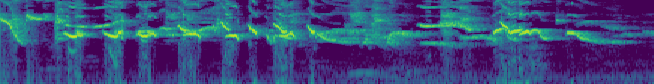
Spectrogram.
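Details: Singing oriental magpie-robin, used to train other magpie-robins: quick clipped whistles and harsh notes, then a longer sustained whistled phrase and a final run of chattering notes.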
